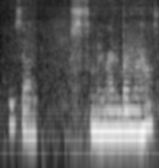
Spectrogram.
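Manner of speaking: quick hushed whisper, no voice. Real, not acted. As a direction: whisper fast so nobody outside hears. Someone passing outside the house.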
